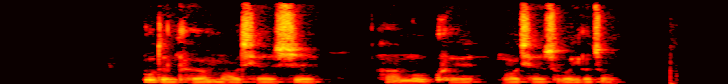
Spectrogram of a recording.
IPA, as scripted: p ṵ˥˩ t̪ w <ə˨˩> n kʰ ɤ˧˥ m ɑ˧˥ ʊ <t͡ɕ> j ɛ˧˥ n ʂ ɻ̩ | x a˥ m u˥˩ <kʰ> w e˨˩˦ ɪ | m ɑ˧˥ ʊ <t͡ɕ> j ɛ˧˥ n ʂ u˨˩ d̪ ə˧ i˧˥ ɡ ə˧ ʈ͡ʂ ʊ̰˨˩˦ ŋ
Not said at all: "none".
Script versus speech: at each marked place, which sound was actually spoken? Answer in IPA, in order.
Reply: ə˨˩, t͡ɕʰ, kʰ, t͡ɕʰ

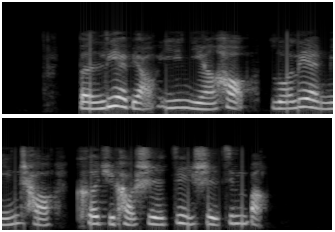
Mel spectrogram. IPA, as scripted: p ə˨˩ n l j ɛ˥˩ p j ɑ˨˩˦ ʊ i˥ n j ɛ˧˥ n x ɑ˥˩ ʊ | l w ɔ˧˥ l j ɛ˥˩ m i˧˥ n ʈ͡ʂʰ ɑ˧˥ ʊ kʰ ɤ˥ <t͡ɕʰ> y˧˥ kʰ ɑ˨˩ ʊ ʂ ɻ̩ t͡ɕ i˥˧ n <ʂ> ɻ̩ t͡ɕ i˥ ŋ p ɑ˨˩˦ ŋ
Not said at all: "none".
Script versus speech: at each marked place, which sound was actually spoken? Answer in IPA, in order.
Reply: t͡ɕ, ʂ

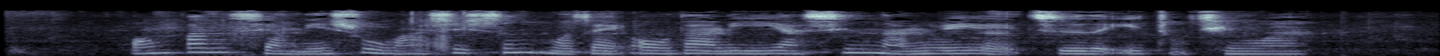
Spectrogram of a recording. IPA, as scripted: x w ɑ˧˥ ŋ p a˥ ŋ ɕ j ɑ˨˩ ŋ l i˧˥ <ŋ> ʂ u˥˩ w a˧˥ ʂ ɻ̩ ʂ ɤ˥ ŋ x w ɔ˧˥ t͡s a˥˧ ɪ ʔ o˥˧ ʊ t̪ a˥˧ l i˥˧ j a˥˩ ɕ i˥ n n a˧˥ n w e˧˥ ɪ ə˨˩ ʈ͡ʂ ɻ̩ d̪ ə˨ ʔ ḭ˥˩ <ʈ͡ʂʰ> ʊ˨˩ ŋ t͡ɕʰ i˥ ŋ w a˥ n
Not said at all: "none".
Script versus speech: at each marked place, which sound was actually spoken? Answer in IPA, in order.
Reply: n, ʈ͡ʂ

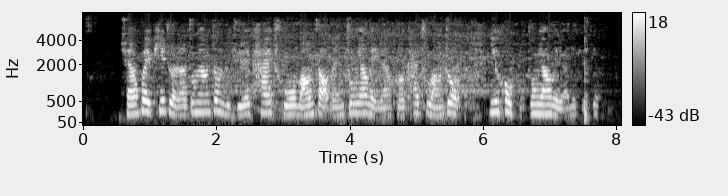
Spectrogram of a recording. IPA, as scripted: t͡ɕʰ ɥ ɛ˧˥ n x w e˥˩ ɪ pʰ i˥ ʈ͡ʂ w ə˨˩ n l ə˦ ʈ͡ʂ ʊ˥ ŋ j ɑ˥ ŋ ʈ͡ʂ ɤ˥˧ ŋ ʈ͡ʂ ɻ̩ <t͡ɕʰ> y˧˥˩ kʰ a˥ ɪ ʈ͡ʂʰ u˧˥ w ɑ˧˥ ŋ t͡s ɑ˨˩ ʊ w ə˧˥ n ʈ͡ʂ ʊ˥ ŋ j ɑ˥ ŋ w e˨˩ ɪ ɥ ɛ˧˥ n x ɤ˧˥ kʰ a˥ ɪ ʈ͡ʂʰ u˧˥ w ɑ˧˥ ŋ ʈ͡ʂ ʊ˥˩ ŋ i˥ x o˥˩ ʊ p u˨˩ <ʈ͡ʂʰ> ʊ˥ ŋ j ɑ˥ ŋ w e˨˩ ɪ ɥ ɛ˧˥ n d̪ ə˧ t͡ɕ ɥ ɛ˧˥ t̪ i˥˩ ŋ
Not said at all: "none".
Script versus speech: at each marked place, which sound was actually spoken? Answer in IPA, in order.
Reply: t͡ɕ, ʈ͡ʂ

